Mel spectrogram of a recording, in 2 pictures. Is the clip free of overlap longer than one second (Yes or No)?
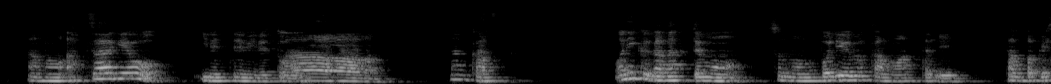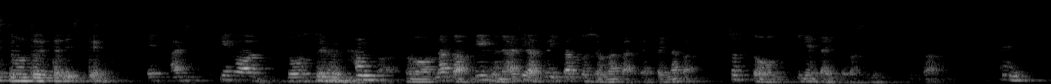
Yes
